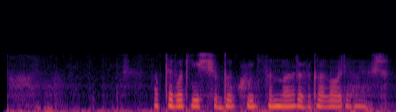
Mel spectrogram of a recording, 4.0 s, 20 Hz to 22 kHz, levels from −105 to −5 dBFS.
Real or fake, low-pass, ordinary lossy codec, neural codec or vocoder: fake; 3.6 kHz; none; codec, 16 kHz, 1 kbps, FunCodec, trained on Chinese and English, 50 frames a second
